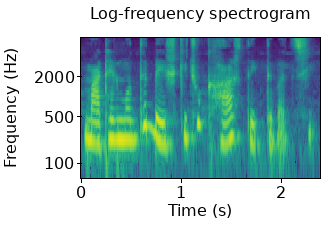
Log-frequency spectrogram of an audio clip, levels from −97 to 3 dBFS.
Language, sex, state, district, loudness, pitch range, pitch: Bengali, female, West Bengal, Cooch Behar, -15 LUFS, 200-240 Hz, 225 Hz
